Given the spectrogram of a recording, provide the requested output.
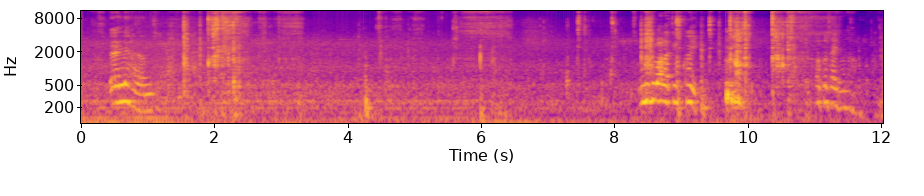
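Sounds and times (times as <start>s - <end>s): steady low hum: 0.0s - 12.0s
utensil scraping a bowl: 1.2s - 3.4s.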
